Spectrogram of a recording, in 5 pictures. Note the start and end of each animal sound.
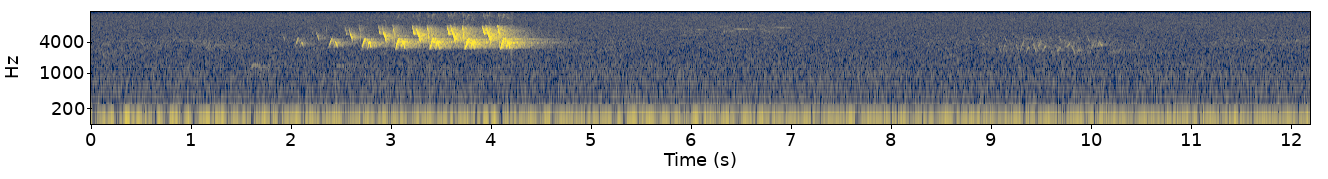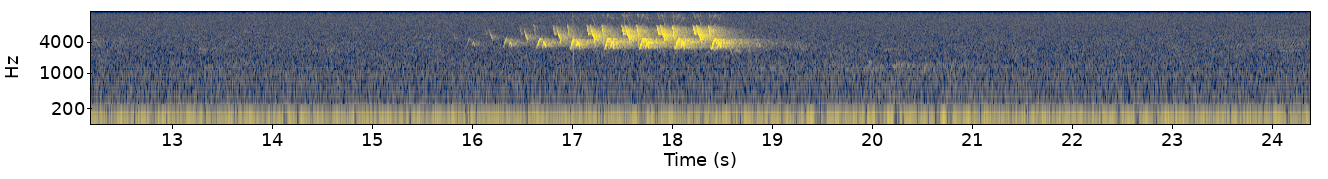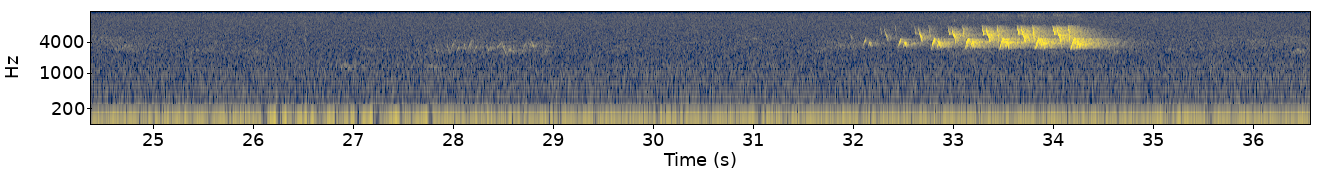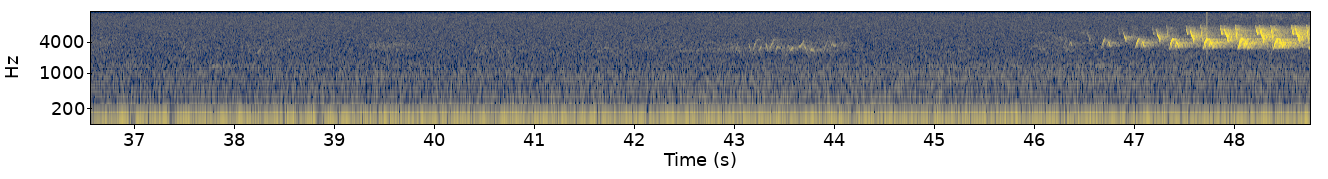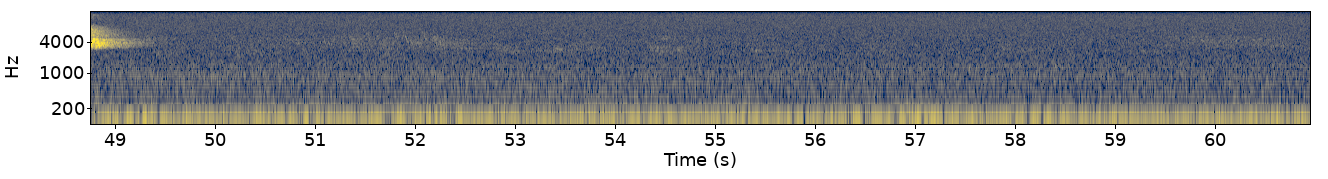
0.0s-1.5s: Common Yellowthroat (Geothlypis trichas)
1.5s-2.9s: American Crow (Corvus brachyrhynchos)
1.6s-4.7s: Ovenbird (Seiurus aurocapilla)
5.4s-7.1s: Blackburnian Warbler (Setophaga fusca)
8.6s-10.3s: Purple Finch (Haemorhous purpureus)
11.1s-12.5s: Common Yellowthroat (Geothlypis trichas)
15.7s-19.0s: Ovenbird (Seiurus aurocapilla)
18.8s-21.1s: American Crow (Corvus brachyrhynchos)
23.6s-25.1s: Common Yellowthroat (Geothlypis trichas)
26.7s-28.2s: American Crow (Corvus brachyrhynchos)
27.4s-29.2s: Purple Finch (Haemorhous purpureus)
31.5s-34.8s: Ovenbird (Seiurus aurocapilla)
35.1s-36.5s: Common Yellowthroat (Geothlypis trichas)
37.7s-38.0s: American Crow (Corvus brachyrhynchos)
42.7s-44.1s: Purple Finch (Haemorhous purpureus)
45.9s-49.4s: Ovenbird (Seiurus aurocapilla)
50.6s-52.6s: Ovenbird (Seiurus aurocapilla)
59.3s-60.7s: Common Yellowthroat (Geothlypis trichas)

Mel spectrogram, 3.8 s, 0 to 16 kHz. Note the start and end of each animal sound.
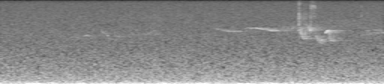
2.0s-3.4s: Black-throated Blue Warbler (Setophaga caerulescens)

